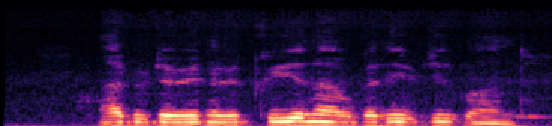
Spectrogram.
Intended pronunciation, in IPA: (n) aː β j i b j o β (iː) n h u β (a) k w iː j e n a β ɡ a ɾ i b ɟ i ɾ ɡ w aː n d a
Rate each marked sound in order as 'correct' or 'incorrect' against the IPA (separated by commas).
correct, correct, incorrect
